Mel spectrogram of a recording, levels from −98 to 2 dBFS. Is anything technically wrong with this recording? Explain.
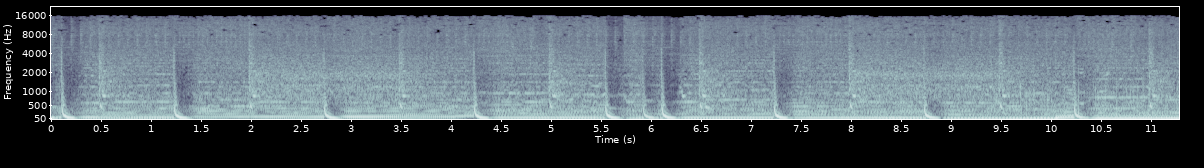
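Yes: from 9.69 to 11.27 s, a train of clicks, about 13.4 per second, irregularly spaced, likely from interference. On the waveform they appear as roughly twenty sharp spikes about 10 dB above the sound, and on a spectrogram as thin vertical lines.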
